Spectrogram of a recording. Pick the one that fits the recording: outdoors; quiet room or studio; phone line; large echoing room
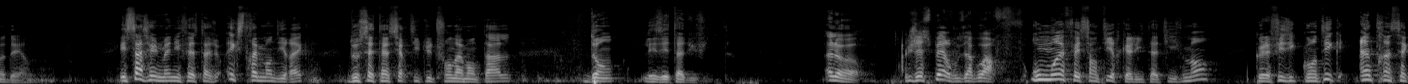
large echoing room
